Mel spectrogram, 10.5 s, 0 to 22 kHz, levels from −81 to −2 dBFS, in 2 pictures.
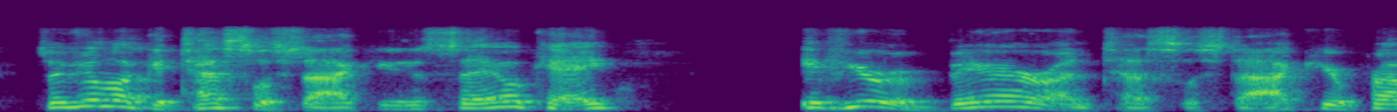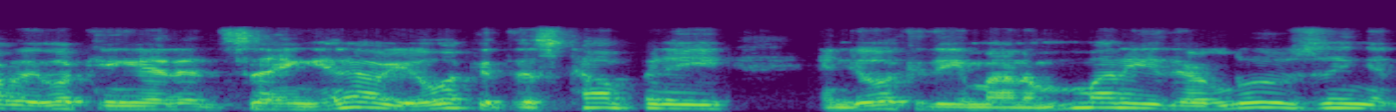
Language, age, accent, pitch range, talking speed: English, 60-79, American, 90-155 Hz, 245 wpm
